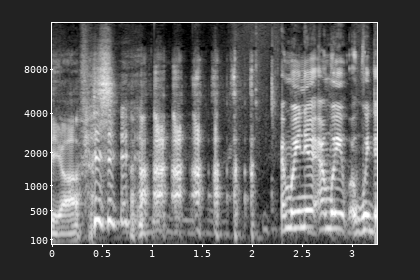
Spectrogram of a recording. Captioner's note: laugh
